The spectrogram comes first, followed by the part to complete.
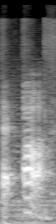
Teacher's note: Another feature that we see in DC, similar to New York, is the raised thought cloth vowel, ah. This is a new feature in DC, and we think it's part of a pattern of DC varieties becoming more like northern cities as opposed to the south.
